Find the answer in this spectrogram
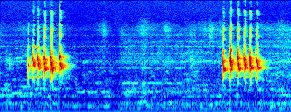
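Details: Yellow-vented bulbul song played to stir quiet birds into singing: two short bubbly phrases of rapid gurgling notes, about four seconds apart, with quiet between.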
